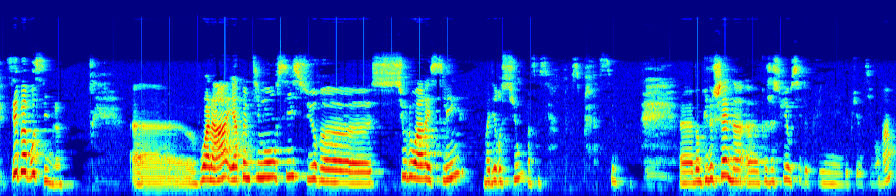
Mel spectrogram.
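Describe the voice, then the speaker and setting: Woman vlogger, casual chat, many fillers and pauses, mid-pitched voice, slightly dull lo-fi sound. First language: French. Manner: hesitant, many fillers, warm and chatty. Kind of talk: casual chat about favorite channels.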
